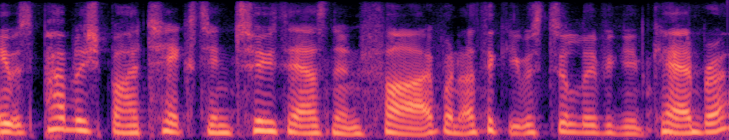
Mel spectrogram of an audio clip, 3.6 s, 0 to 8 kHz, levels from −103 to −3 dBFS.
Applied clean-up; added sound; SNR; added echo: none; none; none; none.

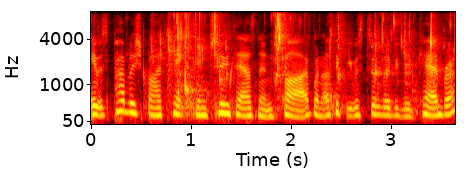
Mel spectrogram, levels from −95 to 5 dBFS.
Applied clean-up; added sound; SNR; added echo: none; Bathtub (filling or washing); 7 dB; none.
